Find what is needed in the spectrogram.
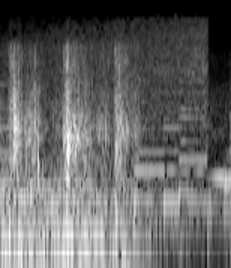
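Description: Footsteps crunching on a sandy dirt trail, about two steps a second, fading out about a second and a half in. Background music with held notes plays throughout.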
